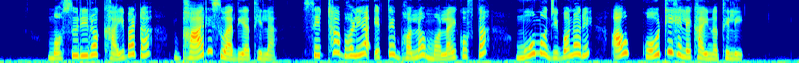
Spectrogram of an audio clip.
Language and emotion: Odia, happy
